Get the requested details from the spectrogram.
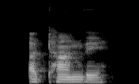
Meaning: ninety-eight
- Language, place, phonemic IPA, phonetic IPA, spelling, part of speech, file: Hindi, Delhi, /əʈ.ʈʰɑːn.ʋeː/, [ɐʈ̚.ʈʰä̃ːn.weː], अट्ठानवे, numeral, LL-Q1568 (hin)-अट्ठानवे.wav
